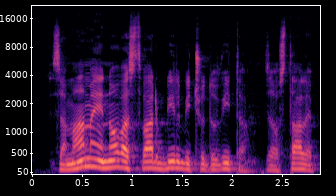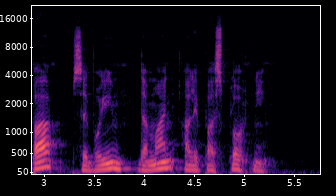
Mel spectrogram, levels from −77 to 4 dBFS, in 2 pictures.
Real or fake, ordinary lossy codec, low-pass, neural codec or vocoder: real; none; 19.8 kHz; none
